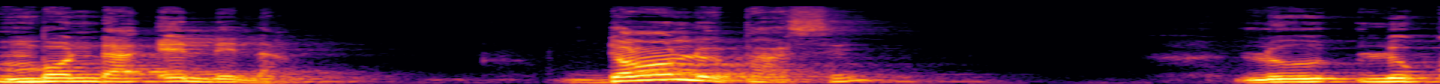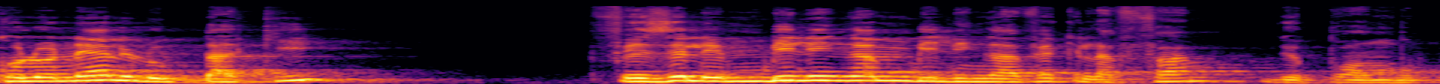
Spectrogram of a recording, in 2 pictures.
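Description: A man talks very slowly at a fairly high pitch, pausing long and often. His tone is dark and mellow. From Republic of the Congo. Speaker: YouTube commentator. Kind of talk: video monologue. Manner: animated. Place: garage. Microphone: headset.

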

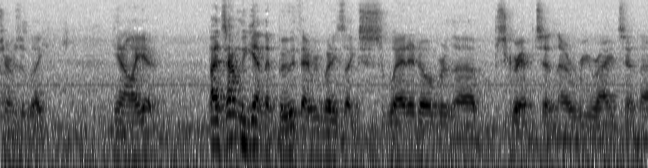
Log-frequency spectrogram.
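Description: Speech comes at a very fast pace with ordinary pitch variation, over noticeable background noise. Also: man. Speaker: voice actor interviewee. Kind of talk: interview answer. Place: hall. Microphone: camera far.

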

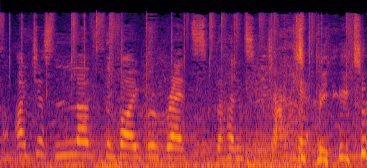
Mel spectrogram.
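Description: At a fairly quick pace, a woman talks over clear background music. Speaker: interviewee. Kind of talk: interview answer. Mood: warm, enthusiastic.

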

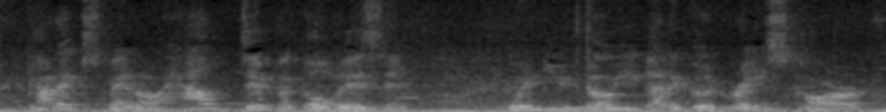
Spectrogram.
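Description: Through noticeable background noise, a man can be heard talking at a fairly quick pace. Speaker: event host. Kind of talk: fan Q&A. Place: stage.

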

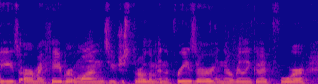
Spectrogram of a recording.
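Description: A woman speaks at a fairly quick pace. Light background noise sits behind her. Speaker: mom vlogger. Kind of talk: casual haul vlog chat. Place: home room. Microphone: camera far.

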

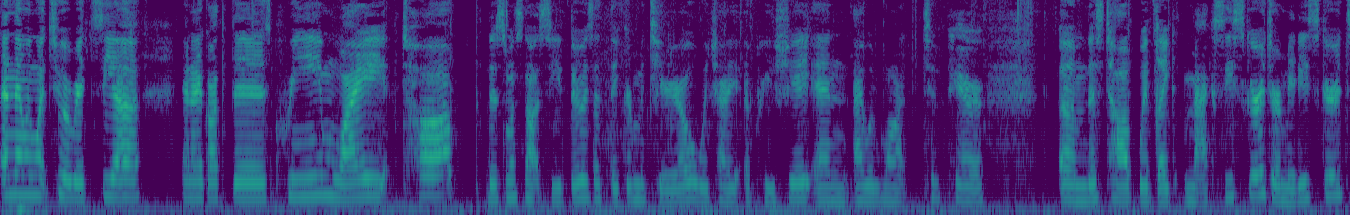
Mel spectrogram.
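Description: Over light background noise, the speech comes at a moderate pace with ordinary pitch variation and a dry sound with no echo. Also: woman. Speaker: vlogger showing her purchases. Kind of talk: casual vlog chat. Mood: cheerful, relaxed. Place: car. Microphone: phone near.

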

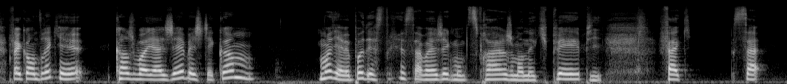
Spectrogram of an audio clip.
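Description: A woman speaks at a fairly quick pace in a Quebec accent, her pitch high and her intonation fairly even. Long, frequent pauses break up her speech against a quiet background. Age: young. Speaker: actress and dubbing voice actor. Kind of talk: podcast interview answer. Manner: casual, chatty. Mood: relaxed, warm storytelling. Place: studio. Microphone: studio mic.

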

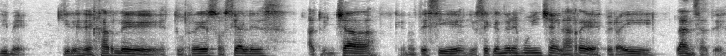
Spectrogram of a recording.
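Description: In a normal speaking voice, a man talks at a moderate pace with a fairly low pitch, ordinary pitch variation and big swings in loudness. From Peru. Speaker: podcast host; interview host. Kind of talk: interview. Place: home room. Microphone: video call.

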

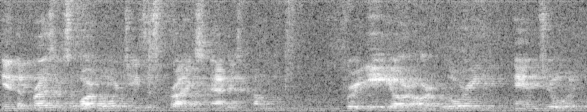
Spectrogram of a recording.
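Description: A man is speaking. Noticeable background noise and audible room echo surround him. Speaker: pastor. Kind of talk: scripture reading in a sermon. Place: church.

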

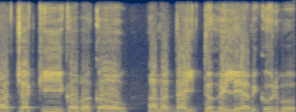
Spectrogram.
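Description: Using a cartoonish character voice, a man talks fairly slowly at a fairly high pitch with monotone, flat intonation. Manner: casual, rustic dialect.

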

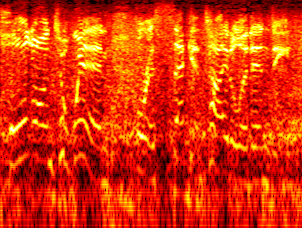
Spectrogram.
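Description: Crowd noise runs in the background as a woman speaks in a dry sound with no echo. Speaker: TV race show host. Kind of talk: broadcast presenting. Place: stadium. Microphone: handheld.

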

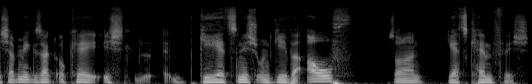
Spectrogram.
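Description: A man over a quiet background, in a dry sound with no echo. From Germany. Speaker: entrepreneur and coach; podcast guest. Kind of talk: casual interview. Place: studio. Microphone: studio mic.

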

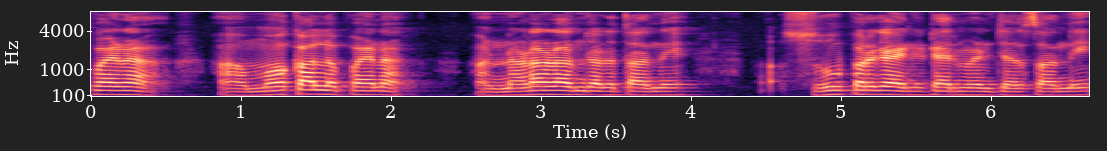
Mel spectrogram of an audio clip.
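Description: The man's medium-pitched voice carries a monotone, flat intonation. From Andhra Pradesh. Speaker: travel vlogger. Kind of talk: vlog narration. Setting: outdoors. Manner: halting.

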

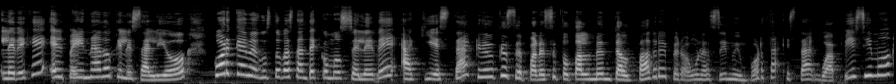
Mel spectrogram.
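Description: In a high pitch with very wide swings, a woman speaks at a moderate pace in an animated tone that is bright and sharp. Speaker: gaming YouTuber. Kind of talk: gameplay commentary. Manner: loud.

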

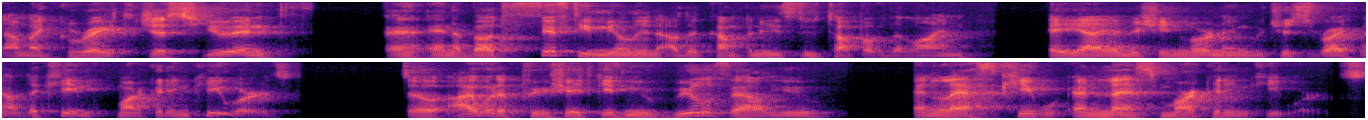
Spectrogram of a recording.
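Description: A man at a moderate pace with fairly low pitch and fairly even intonation, over a quiet background with audible room echo. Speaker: cybersecurity executive. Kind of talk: interview. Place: home room. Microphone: video call.

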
